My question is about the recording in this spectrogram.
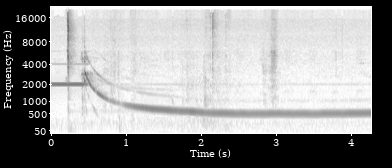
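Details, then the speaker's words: Clansman PRC-320 radio receiving an RF generator test tone with DC voltage applied to the 3H variable frequency oscillator board; the tone drops from a high pitch then holds steady, creeping slightly as the set warms, no wobble. "Well, there's the answer. No more wobble. Okay, it's slowly increasing, but it's just moving a little bit with the warming up of the set or the RF generator over there, but there's no wobble, as you can hear."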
